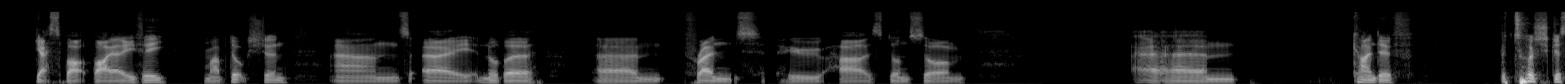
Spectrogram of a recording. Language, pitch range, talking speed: English, 80-100 Hz, 75 wpm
